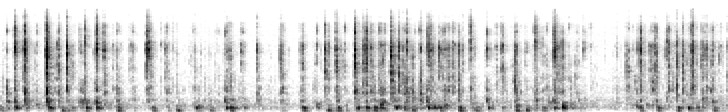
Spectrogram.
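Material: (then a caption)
Plastic. A black full-size plastic computer keyboard on a desk is typed on with the fingertips of both hands. Rapid, bright key taps click in quick, uneven bursts, each one short and dry, with a brief lull partway through.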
